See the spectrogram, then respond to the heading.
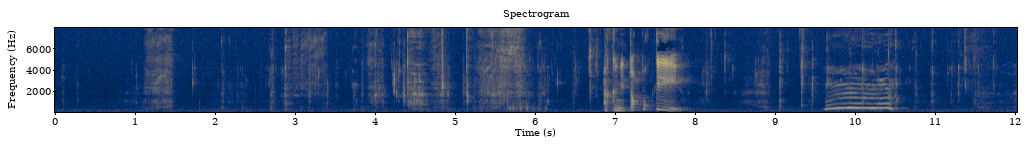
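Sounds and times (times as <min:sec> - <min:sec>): wet chewing mouth sounds: 0:01.0 - 0:06.9, 0:08.0 - 0:09.6, 0:10.5 - 0:12.0.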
